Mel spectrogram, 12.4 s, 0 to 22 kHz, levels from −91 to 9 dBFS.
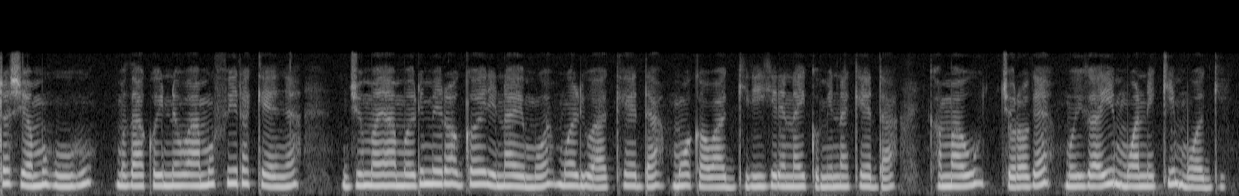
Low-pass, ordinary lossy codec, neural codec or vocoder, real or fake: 7.2 kHz; Opus, 64 kbps; vocoder, 44.1 kHz, 128 mel bands every 512 samples, BigVGAN v2; fake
